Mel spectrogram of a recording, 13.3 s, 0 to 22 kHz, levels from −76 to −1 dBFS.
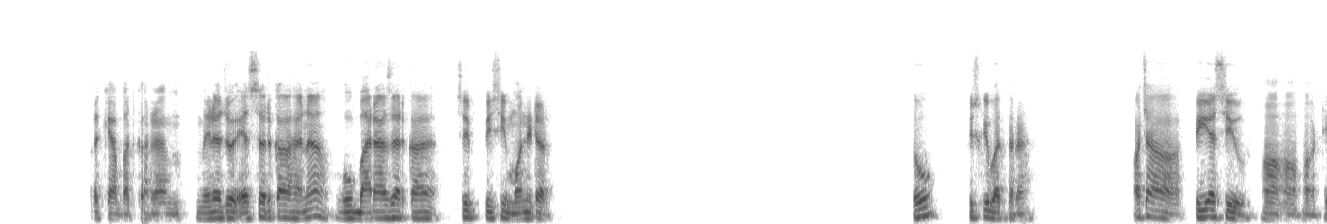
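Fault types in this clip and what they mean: Playback stall: the speech cuts to silence at 6.64 s for about 0.69 s, likely the player starving for data or its thread getting blocked.
Time-compressed catch-up: from 7.35 to 8.03 s the speech runs at 2x speed but normal pitch, as small chunks get cut and cross-faded to clear the backlog.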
